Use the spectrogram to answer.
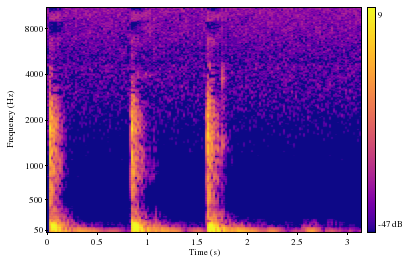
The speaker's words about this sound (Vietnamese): tôi mô tả cái tiếng gõ cho anh chị em nghe. Dừng. Gõ 3 tiếng thế dừng.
